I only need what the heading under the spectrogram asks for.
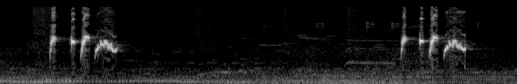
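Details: Song of a red-whiskered bulbul, praised for good phrasing: twice, about three and a half seconds apart, it gives three sharp whistles followed by a down-swooping warbled note, over a faint low background hum.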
